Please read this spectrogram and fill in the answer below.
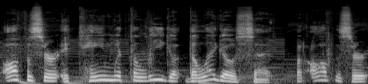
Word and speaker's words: Lego: The S is silent.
